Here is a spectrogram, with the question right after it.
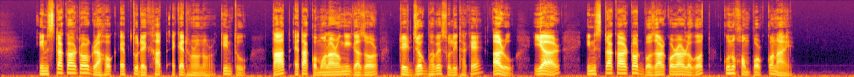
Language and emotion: Assamese, neutral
